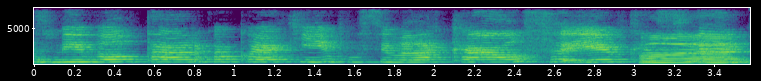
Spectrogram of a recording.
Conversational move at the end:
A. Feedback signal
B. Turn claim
A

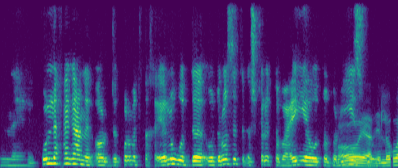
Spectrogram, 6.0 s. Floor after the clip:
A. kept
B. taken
B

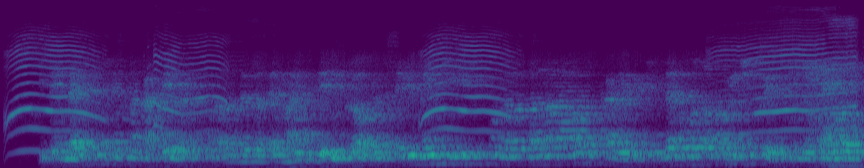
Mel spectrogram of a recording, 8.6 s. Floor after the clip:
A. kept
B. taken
B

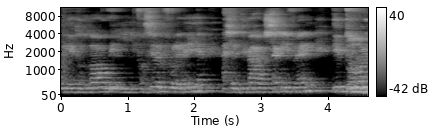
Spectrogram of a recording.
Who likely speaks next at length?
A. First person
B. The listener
A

